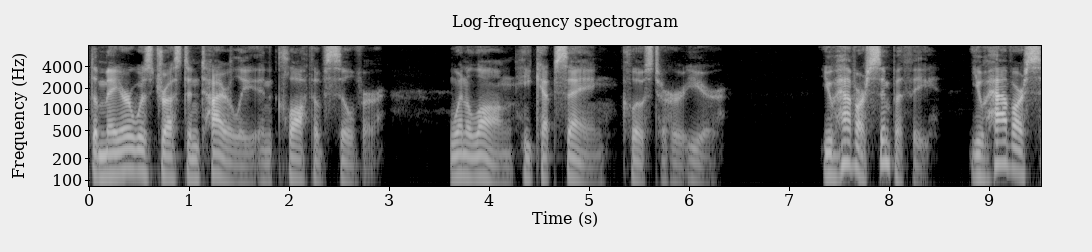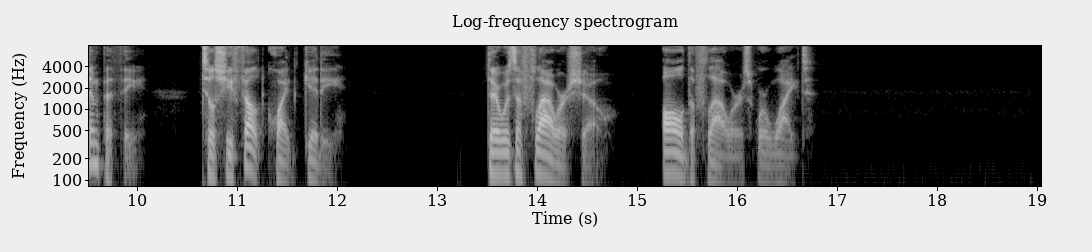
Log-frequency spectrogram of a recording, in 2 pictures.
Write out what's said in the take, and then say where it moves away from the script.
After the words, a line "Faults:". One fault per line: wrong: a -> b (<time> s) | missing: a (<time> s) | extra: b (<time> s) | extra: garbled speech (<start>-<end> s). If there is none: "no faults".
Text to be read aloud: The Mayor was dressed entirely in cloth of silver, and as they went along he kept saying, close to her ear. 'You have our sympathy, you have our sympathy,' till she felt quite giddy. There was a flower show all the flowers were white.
The Mayor was dressed entirely in cloth of silver, went along he kept saying, close to her ear. 'You have our sympathy, you have our sympathy,' till she felt quite giddy. There was a flower show all the flowers were white.
Faults:
missing: and as they (3.0 s)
